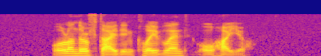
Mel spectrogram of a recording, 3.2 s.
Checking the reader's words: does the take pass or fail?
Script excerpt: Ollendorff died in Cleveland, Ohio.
pass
